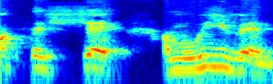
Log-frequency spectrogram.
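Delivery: put-on pissed-off blowup. Retelling getting fed up digging a car out of snow: imitating own angry outburst. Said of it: "got pissed. I was like".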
